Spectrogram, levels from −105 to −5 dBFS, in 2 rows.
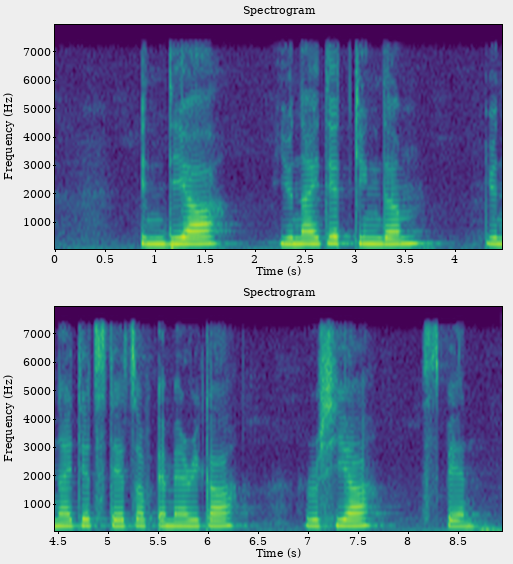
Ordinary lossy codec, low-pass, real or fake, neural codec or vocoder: none; 7.2 kHz; real; none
